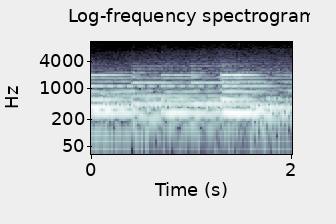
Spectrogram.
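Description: Calm background music: sustained, gently shifting chords of a new-age style with soft keyboard tones.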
